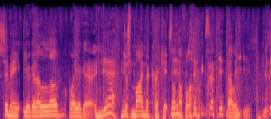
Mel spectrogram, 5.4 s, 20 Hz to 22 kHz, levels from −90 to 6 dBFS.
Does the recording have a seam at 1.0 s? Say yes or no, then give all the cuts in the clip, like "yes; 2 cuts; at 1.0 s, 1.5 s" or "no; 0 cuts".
no; 2 cuts; at 2.4 s, 4.5 s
